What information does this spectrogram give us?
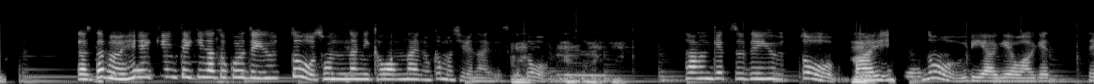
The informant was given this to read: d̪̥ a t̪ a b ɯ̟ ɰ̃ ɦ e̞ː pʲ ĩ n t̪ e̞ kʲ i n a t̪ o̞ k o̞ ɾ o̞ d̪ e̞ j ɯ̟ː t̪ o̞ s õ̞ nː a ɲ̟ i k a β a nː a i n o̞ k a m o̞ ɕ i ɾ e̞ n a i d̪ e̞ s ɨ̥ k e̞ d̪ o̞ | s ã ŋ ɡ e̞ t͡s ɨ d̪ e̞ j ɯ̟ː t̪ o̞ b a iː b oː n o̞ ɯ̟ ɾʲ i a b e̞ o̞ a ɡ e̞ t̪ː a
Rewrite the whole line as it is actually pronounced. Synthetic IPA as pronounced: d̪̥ a t̪ a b ɯ̟̃ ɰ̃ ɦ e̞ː kʲ ĩ n t̪ e̞ kʲ i n a t̪ o̞ k o̞ ɾ o̞ d̪ e̞ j ɯ̟ː t̪ o̞ s õ̞ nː a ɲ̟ i k a β a nː a i n o̞ k a m o̞ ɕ i ɾ e̞ n a i d̪ e̞ s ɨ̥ k e̞ d̪ o̞ | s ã ŋ ɡ e̞ t͡s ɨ d̪ e̞ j ɯ̟ː t̪ o̞ b a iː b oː n o̞ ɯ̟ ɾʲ i a ɡ e̞ o̞ a ɡ e̞ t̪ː e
